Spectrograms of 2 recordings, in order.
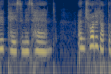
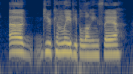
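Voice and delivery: deep, hoarse man's voice; 5 semitones lower, 3 dB louder than usual. Narrator reading the man's spoken line, deep, hoarse voice. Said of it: "I'm Officer [name]. ... The man's voice was deep and hoarse with sleep or something else".

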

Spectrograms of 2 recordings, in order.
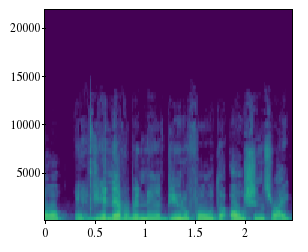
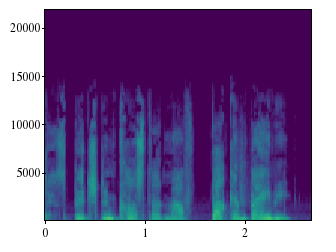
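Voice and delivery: mock livid, very high-pitched, hushed fury; 12 semitones higher, 6 dB quieter than usual. Parent recounts reacting after their child was cursed at: retelling being livid. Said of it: "I'm livid".

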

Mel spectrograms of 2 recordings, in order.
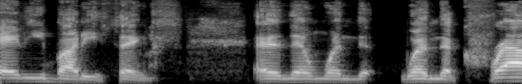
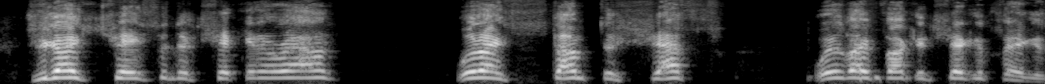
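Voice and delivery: put-on very high, loud, rowdy, obnoxious drunk yelling; 12 semitones higher than usual. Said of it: "the loud, obnoxious asshole at the bar".

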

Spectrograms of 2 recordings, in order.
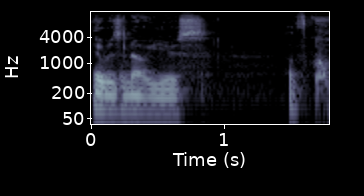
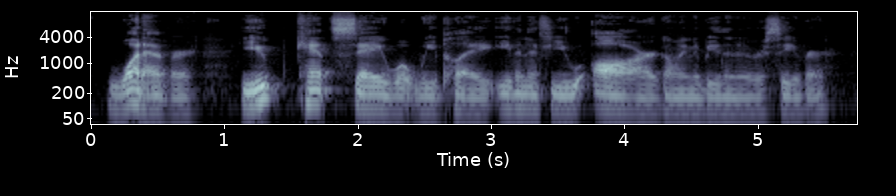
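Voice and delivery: ordinary delivery

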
